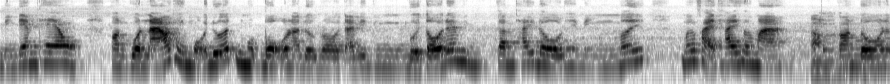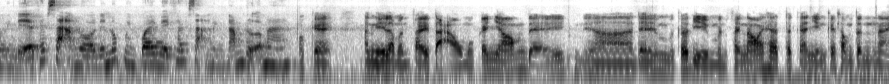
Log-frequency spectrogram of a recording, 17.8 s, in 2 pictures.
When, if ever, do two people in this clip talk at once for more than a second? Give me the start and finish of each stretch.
none

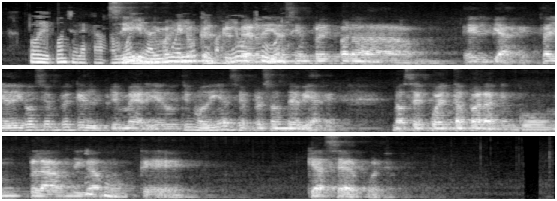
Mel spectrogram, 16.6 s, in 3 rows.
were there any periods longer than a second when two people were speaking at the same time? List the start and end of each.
1.1-2.9

